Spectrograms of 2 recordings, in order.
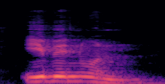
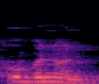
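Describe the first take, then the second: First: The word begins with an i vowel. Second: The word begins with a u vowel. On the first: The speaker calls it right. "dimulai dengan kasrah" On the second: The speaker calls it wrong. "atau ubnun, tidak"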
